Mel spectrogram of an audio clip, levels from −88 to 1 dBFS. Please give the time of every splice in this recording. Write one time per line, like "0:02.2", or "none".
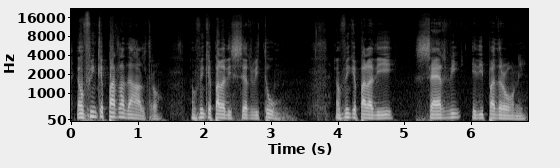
none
